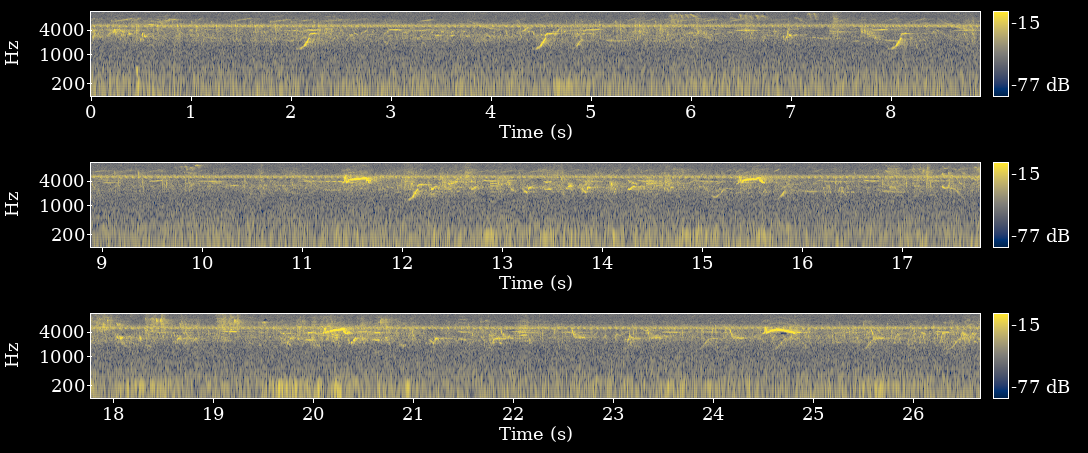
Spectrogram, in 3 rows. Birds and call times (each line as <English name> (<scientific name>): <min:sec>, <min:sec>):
Pale White-eye (Zosterops flavilateralis): 0:11.6, 0:24.6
